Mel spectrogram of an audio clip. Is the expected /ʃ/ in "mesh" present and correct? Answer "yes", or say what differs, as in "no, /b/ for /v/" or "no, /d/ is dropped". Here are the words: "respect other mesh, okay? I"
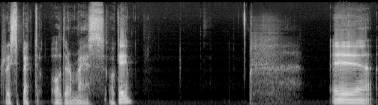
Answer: no, /s/ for /ʃ/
